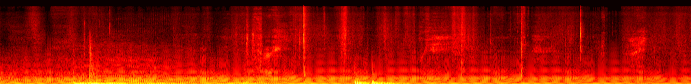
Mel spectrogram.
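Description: Dark, tense film score: a steady sustained drone with two deep low hits, about a second in and about five seconds in.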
